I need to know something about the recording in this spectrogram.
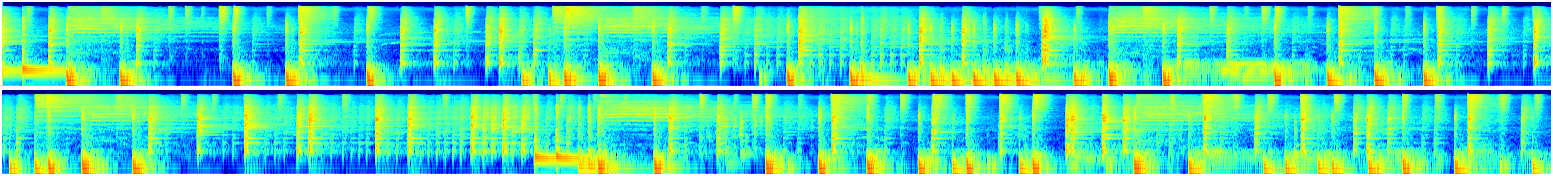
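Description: A drum kit played mostly on its own: rapid snare and bass drum strokes with hi-hat and cymbal crashes running throughout. A low bass note sounds briefly about two-thirds of the way through.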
